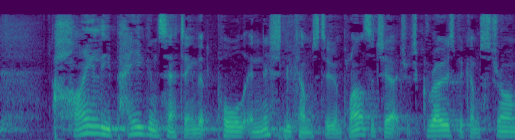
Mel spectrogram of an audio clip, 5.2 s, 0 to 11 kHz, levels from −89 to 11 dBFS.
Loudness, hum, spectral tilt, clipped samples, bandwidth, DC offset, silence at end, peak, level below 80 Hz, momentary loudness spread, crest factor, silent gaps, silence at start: -30 LUFS; none; -4 dB/octave; under 0.1%; 8.2 kHz; under 0.1%; 0 s; -12 dBFS; -62 dBFS; 5 LU; 18 dB; none; 0 s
